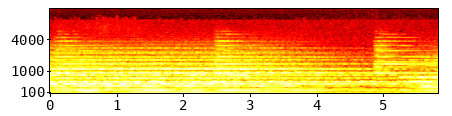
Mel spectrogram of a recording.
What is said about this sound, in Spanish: Desde aquí puedes escuchar las lejanas campanas.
